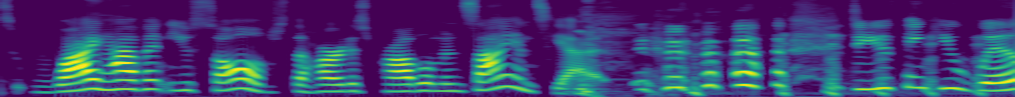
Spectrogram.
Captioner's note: laughs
